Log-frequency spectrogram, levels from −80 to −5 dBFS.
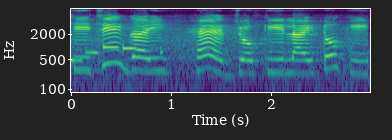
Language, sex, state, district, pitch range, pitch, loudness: Hindi, female, Madhya Pradesh, Dhar, 245-300 Hz, 255 Hz, -13 LUFS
